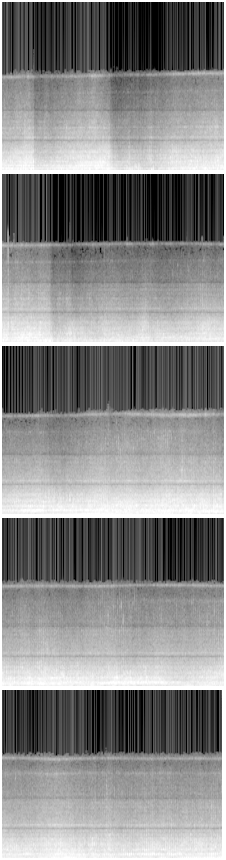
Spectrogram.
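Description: A twin-turbine helicopter hovers low, its turbines whining and rotor thudding.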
